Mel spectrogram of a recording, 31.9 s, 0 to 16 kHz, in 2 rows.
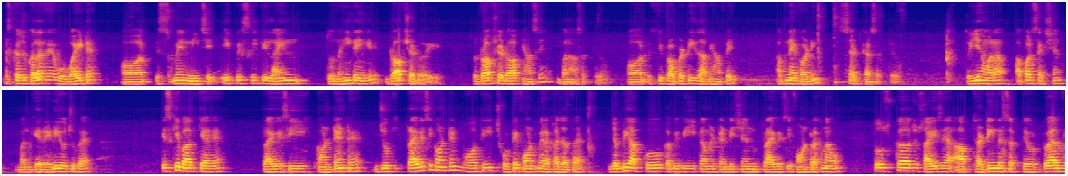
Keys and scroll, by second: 0.3 i, 1.3 space, 10.5 1, 11.1 Tab, 12.2 3, 12.4 Return, 13.1 v, 23.8 z, 24.7 v, 30.3-31.2 typing.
